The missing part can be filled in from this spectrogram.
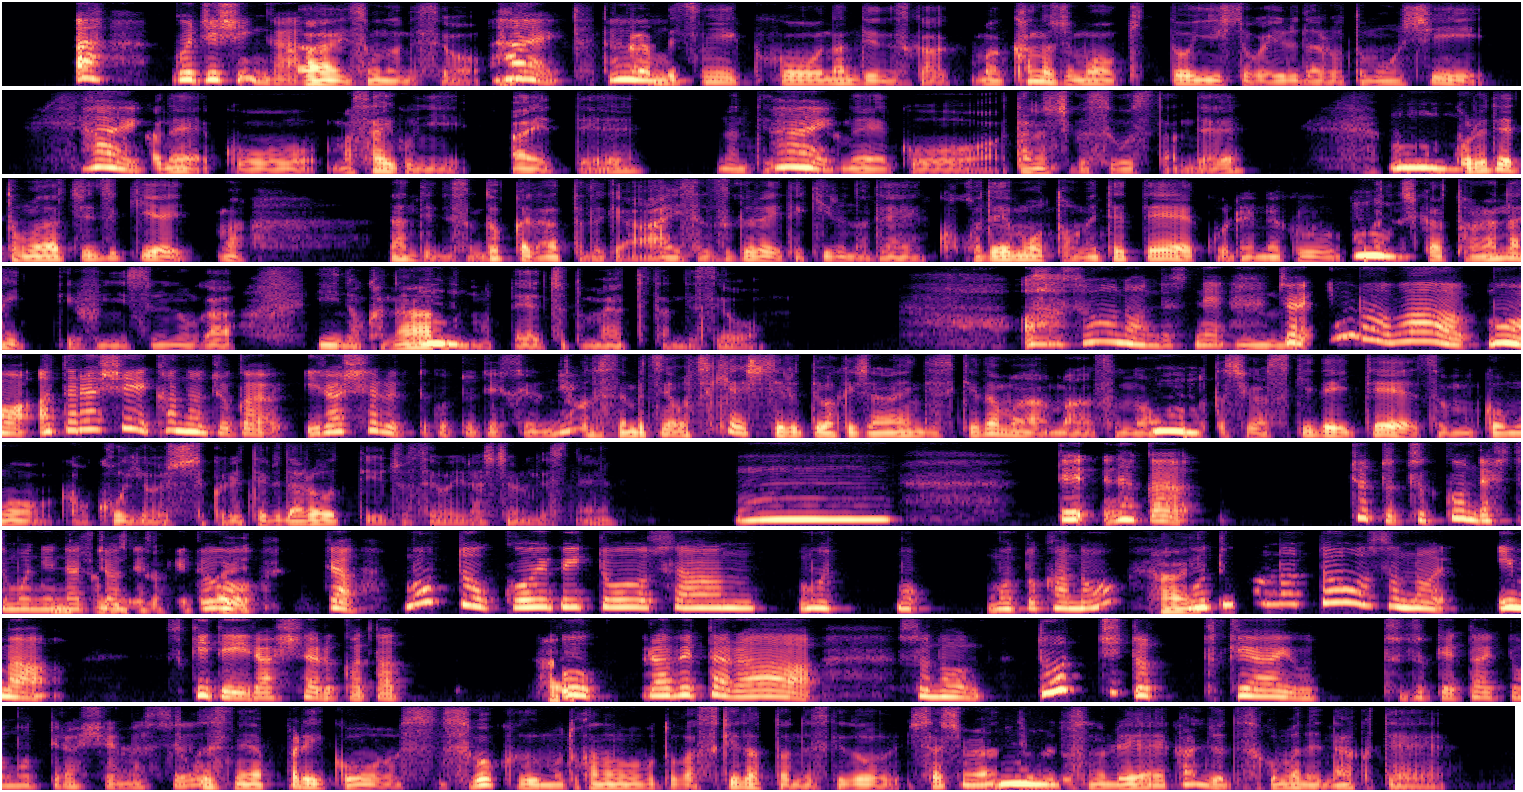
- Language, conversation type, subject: Japanese, advice, 元恋人との関係を続けるべきか、終わらせるべきか迷ったときはどうすればいいですか？
- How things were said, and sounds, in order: other noise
